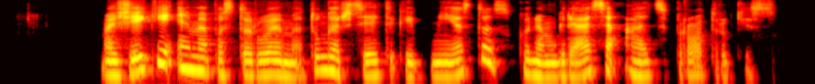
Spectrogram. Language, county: Lithuanian, Vilnius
